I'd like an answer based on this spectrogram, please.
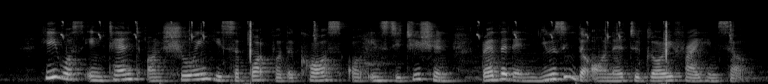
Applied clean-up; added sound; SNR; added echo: none; Mechanisms; 14 dB; none.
